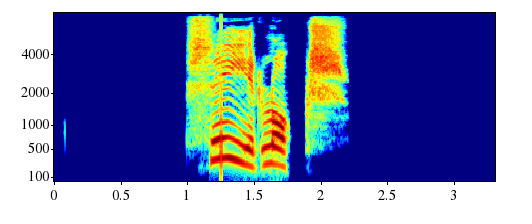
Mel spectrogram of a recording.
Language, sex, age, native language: Icelandic, male, 9, Portuguese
